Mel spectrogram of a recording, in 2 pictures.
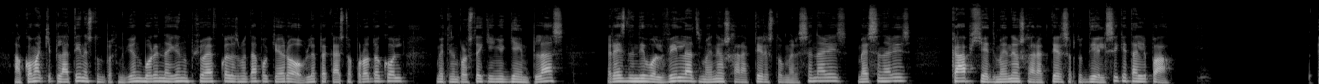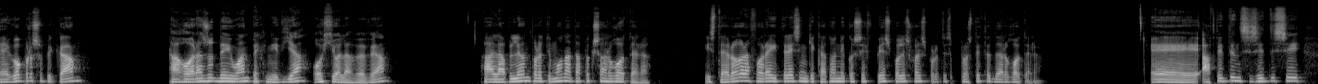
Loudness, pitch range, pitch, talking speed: -25 LUFS, 115-145 Hz, 130 Hz, 160 wpm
